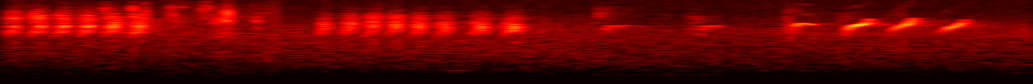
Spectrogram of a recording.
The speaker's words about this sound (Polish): Sikorka bogatka gdzieś tu szeleściła, potrafi też popiskiwać, oczywiście.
